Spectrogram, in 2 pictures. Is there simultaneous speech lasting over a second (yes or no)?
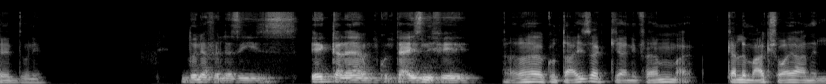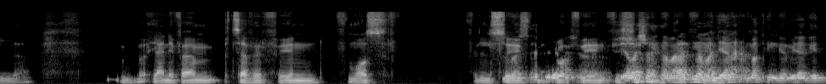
yes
